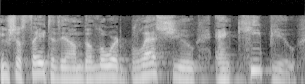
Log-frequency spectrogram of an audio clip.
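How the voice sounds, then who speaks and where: The speaker is a man with a fairly high voice. His pitch varies in an ordinary way. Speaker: preacher. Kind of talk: sermon. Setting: stage with audience. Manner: fast talker, loud.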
